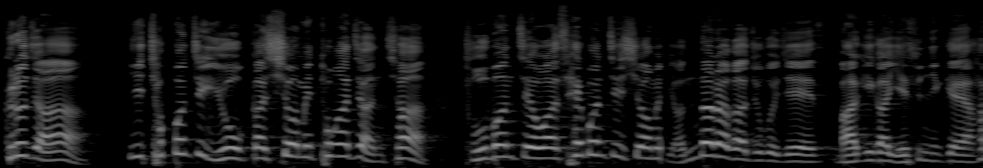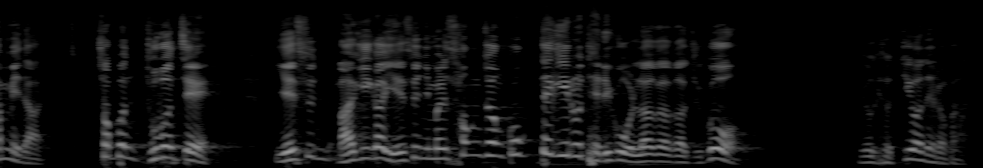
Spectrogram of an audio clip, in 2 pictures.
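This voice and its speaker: A young man preaching to a youth congregation as their pastor, animated and asking rhetorical questions. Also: high-pitched, normal speed. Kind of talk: sermon.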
